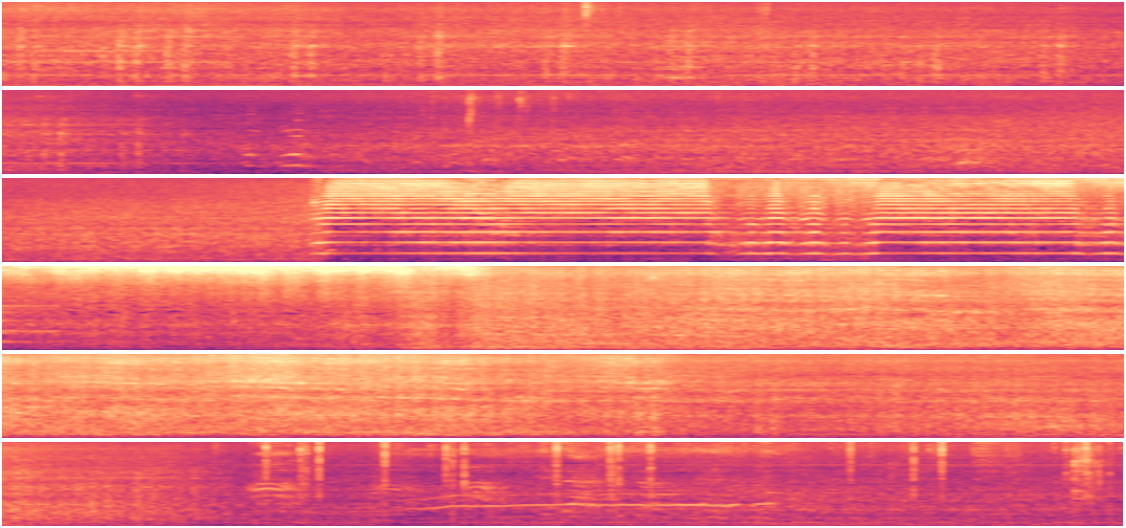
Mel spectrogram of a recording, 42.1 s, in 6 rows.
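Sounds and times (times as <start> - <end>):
train wheels rushing and clattering: 0.0 - 8.1, 20.8 - 39.4
train horn blasts: 15.9 - 22.0.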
